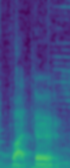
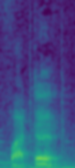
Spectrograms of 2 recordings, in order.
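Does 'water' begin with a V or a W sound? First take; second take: V sound; V sound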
